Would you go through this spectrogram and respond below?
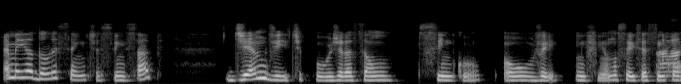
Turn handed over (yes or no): yes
